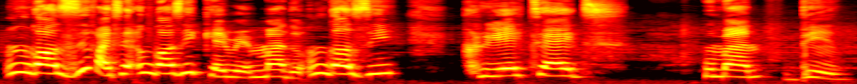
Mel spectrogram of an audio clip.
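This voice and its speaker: A woman's voice: high voice, animated, takes it slowly. A woman, an Igbo speaker, teaching the language by reading a bible verse and repeating words for pronunciation. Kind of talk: reading and explaining a bible text.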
